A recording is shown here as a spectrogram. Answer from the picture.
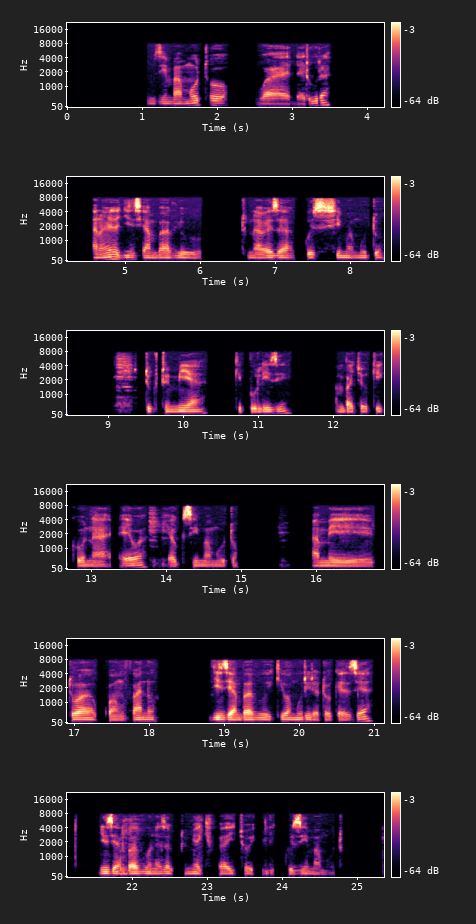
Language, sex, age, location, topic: Swahili, male, 25-35, Nakuru, health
